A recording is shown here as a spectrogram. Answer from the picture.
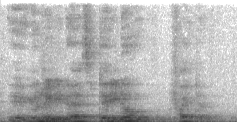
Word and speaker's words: Pteridophyta: and the third group, the P is silent, P you don't pronounce it, you will read it as Pteridophyta.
